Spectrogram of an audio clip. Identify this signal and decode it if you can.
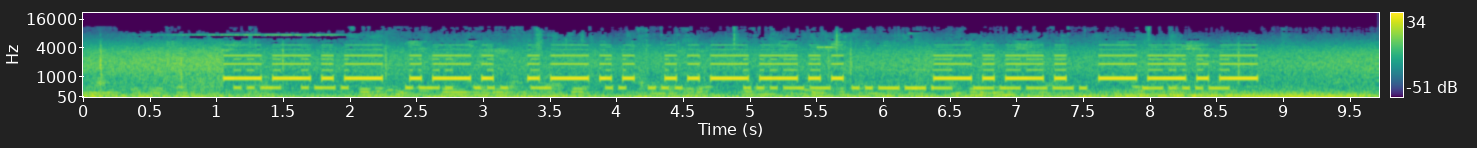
Morse code, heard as two keyed tones, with static crashes and the noise inside a bus. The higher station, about 14 wpm, 920 Hz: QRL? CQ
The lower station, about 24 wpm, 470 Hz: UR RST IS 329 <BT>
